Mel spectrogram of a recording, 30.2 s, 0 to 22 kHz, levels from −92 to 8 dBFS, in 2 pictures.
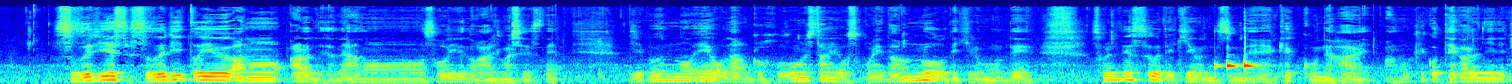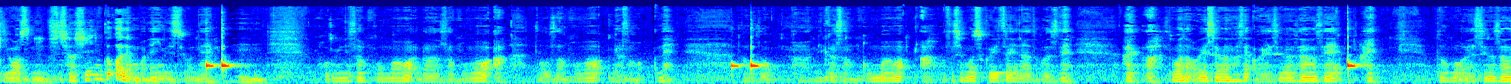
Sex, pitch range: male, 85-130 Hz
